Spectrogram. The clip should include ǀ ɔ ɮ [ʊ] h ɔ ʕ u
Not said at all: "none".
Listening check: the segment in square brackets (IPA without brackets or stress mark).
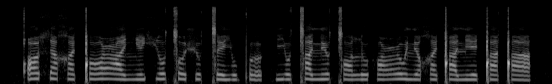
u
